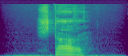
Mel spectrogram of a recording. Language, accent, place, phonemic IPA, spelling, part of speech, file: German, Germany, Berlin, /ʃtar/, starr, adjective / verb, De-starr.ogg
- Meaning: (adjective) rigid; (verb) singular imperative of starren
